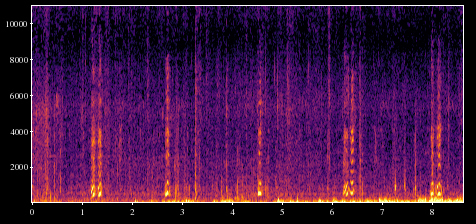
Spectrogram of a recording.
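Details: Goat kid suckling milk from its mother in a garden on a free-range natural farm in Dausa; short wavering bleats at intervals of a few seconds over low rustling and handling noise.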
